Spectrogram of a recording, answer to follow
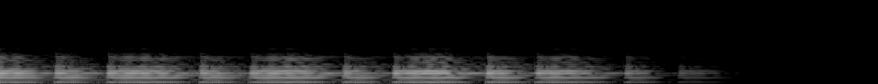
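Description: Solo bassoon repeating a soft low G-sharp in a lilting long-short rhythm, with vibrato on the longer notes and none on the short ones. The notes fade and stop a little over seven seconds in.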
